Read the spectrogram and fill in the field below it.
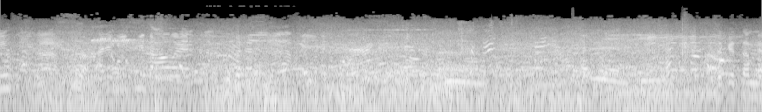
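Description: Children laugh and cheer nearby.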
